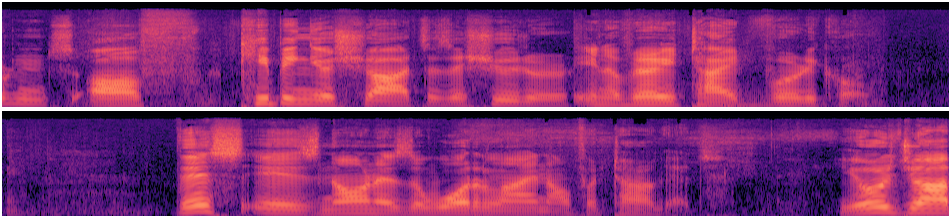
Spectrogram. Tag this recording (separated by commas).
Speech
